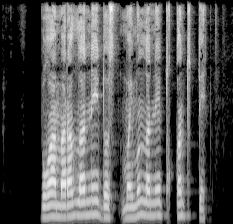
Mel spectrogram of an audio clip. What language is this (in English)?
Uyghur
